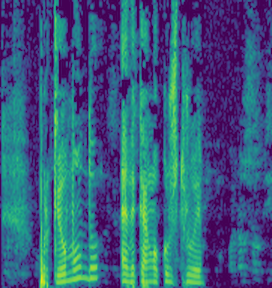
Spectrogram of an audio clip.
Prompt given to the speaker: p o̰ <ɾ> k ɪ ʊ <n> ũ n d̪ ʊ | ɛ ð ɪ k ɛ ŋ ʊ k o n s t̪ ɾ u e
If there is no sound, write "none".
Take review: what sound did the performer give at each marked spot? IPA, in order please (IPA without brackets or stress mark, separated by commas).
ɾ, m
